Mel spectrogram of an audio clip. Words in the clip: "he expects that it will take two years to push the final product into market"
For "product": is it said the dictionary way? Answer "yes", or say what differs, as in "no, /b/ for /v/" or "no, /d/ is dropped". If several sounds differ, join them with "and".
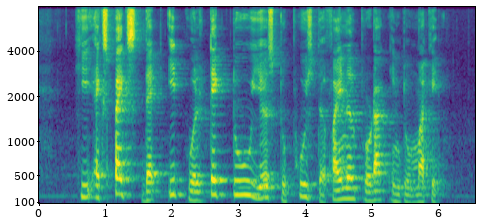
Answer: yes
